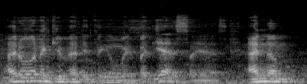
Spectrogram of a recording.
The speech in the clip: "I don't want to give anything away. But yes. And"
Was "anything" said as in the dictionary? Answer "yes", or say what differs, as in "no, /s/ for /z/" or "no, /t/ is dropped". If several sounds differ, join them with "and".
yes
